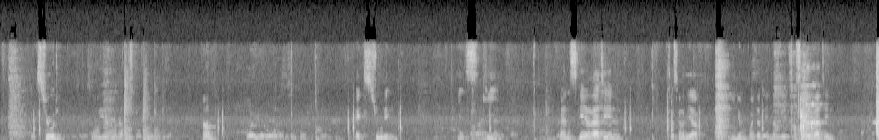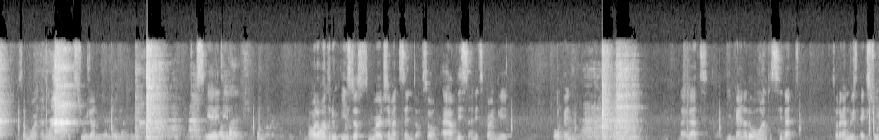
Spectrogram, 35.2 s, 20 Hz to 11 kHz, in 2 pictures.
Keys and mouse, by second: 2.8 s, 5.9 e, 8.1-9.8 drag, 10.7 s, 13.2 e, 14.1-15.8 drag, 15.9 s, 18.6 e, 20.0-21.5 drag, 21.5 s, 25.7 KP_Decimal, 27.9-29.8 middle drag, 31.9-34.8 middle drag, 34.8 e.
